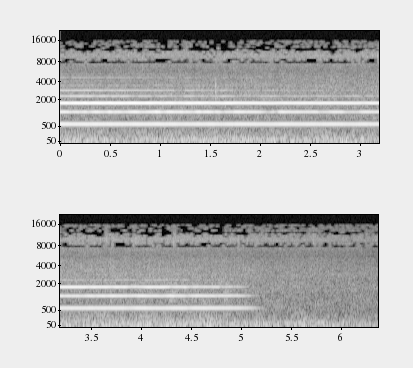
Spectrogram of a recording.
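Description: Trumpet holding one long, steady note that stops about five seconds in.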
